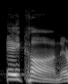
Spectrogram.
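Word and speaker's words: Akon (εἰκών): Two syllables. Akon, everybody. Akon. And this is, well, it looks a whole lot like icon.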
